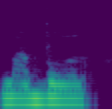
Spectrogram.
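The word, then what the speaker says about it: מבול: In Yiddish, the accent's going to shift toward the beginning of the word.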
